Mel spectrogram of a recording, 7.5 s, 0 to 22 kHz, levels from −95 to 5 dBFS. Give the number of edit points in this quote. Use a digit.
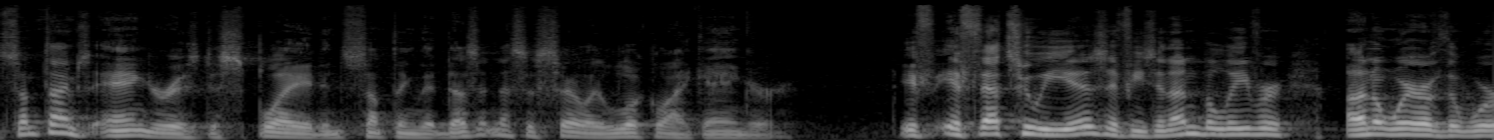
1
